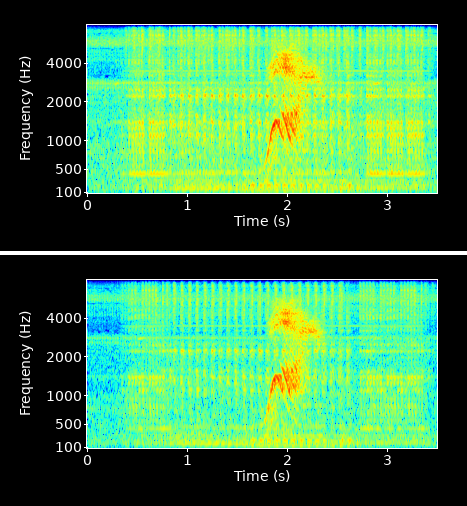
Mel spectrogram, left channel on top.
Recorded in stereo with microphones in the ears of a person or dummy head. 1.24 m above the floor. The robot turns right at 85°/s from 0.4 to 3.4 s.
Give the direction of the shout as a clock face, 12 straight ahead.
7 o'clock.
